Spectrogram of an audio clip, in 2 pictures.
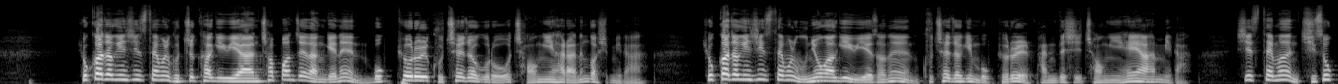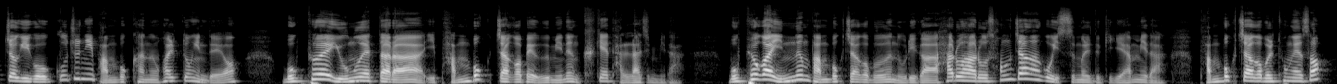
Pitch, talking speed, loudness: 135 Hz, 345 characters per minute, -17 LUFS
